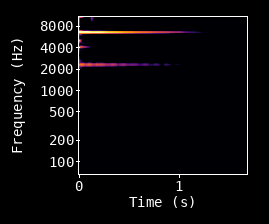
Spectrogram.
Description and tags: ding30603-spedup
That's really all I did.
It took all of 2 minutes.
thanks for listening to this sound, number 66136
ding, eye, high, shine, small, sparkle, tiny, twinkle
